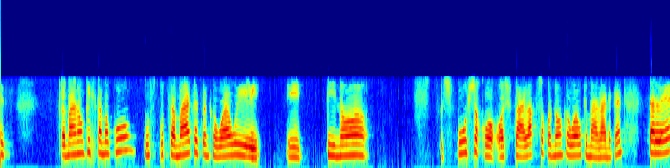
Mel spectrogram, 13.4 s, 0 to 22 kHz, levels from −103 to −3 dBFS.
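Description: AMR narrowband mobile codec throughout: nothing above 4 kHz comes through, and the pulse-driven vocal-tract model leaves the speech buzzy and synthetic, which fits a low rate around 7.4 kbps.

AMR bit errors at 1.16–1.29 s, 2.96–3.38 s, 4.89–5.18 s and 9.98–10.18 s: flipped, weakly protected bits misplace excitation pulses and skew gain and spectrum values, so the speech keeps pitch but turns hoarse and gargly, roughest near 4.89 s.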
